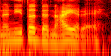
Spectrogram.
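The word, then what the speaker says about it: Nonito Donaire: So, our first poll here is going to be Mani Pacquiao versus Nonito Daire or is in in the Tagalog uh pronunciation. Nonito Dare.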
